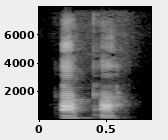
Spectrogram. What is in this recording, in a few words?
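"papa", Nigerian Pidgin, male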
